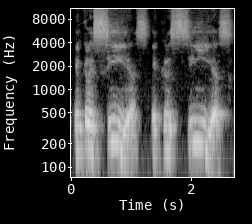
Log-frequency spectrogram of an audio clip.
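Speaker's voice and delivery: slow, deliberate repetition; slow sounding out. Shown as a demonstration. Teacher repeating Greek word to class, slow. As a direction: draw out each syllable for students. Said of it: "teacher repeating Greek word slowly".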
